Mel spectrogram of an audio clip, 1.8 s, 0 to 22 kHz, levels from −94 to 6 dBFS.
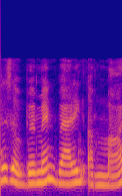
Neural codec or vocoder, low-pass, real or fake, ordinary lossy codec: vocoder, 44.1 kHz, 128 mel bands, Pupu-Vocoder; 7.2 kHz; fake; none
